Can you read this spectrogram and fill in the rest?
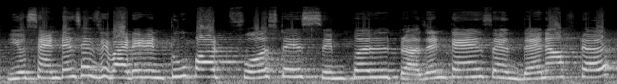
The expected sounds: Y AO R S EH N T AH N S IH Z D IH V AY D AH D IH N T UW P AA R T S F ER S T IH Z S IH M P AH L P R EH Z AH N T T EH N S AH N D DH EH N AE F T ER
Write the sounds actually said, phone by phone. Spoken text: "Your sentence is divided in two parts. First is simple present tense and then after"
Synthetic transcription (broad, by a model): Y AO R S EH N T AH N S IH Z D IH V AY D AH D IH N T UW P AA R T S F ER S T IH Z S IH M P AH L P R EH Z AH N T T EH N S AH N D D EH N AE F T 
